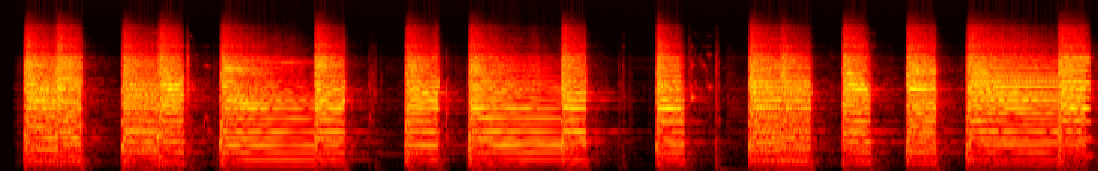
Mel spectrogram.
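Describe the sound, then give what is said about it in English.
A Fender Lead III electric guitar on its bridge single coil with the treble cranked rings out bright and distorted, played in many short chord stabs and phrases with small gaps between them. “If I go down to single coil, just in the bridge, and then I crank that treble, you know, like I like to do.”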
